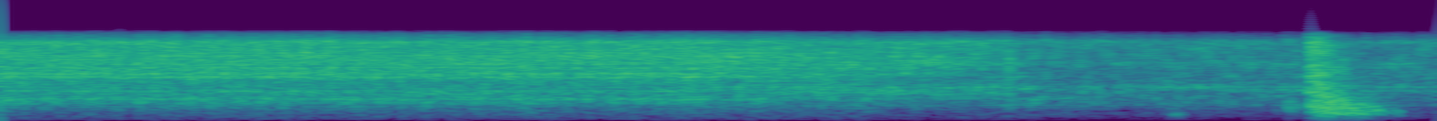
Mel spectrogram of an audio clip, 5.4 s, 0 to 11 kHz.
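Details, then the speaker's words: 1991 Vauxhall Astra Mk2 1.4L petrol on the choke, fresh oil, filter and spark plugs, exhaust new from manifold back: steady, even idle, starts first time, no knocks or rattles; healthy engine. "There's the engine. Absolutely perfect engine. You know, starts first time, no knocks, no rattles."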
